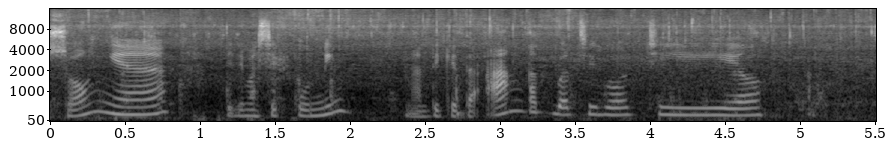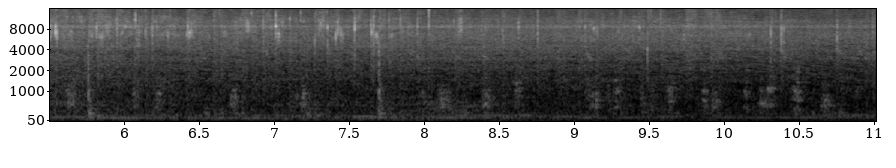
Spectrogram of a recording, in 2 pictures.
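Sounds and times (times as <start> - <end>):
butter sizzling in frying pan: 0.0 - 11.0
hens clucking: 4.9 - 11.0.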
